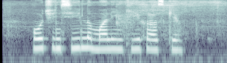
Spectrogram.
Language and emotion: Russian, neutral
